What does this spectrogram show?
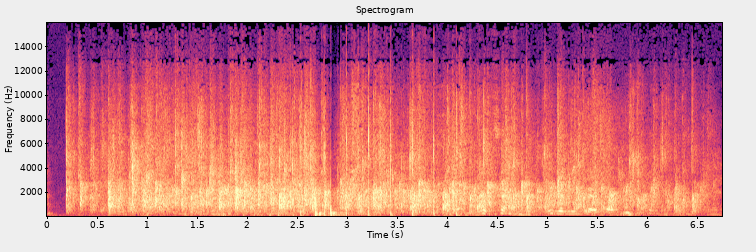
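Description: A crowd applauds steadily, a dense rush of many hands clapping at an even, sustained level throughout, with no one speaking over it.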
